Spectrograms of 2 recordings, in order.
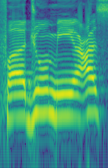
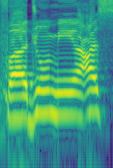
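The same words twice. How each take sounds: No difference in how they are said.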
